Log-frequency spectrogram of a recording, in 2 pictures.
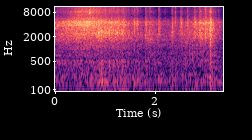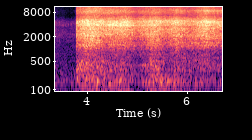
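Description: Trains of a homemade wooden model roller coaster rolling along the track, a steady rattling rush of wheels. It eases off about three seconds in, then comes back suddenly louder just before four seconds as a train runs close by.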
